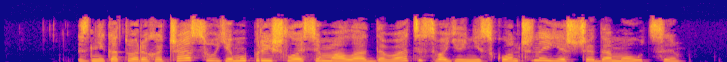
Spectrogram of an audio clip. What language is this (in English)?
Belarusian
